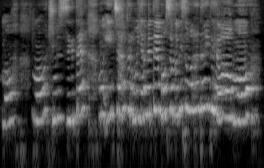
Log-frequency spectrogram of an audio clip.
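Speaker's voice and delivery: high, loud mock porn moans in Japanese; moaning in Japanese. Shown as a demonstration. Comic shows the crowd her Japanese, high hammed-up moaning. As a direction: squeal it like a hammed-up porn scene. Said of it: "demonstrate my Japanese for y'all".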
